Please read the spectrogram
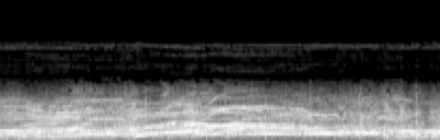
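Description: A crowd of children shouting and cheering together, many high voices at once, swelling to its fullest in the middle.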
